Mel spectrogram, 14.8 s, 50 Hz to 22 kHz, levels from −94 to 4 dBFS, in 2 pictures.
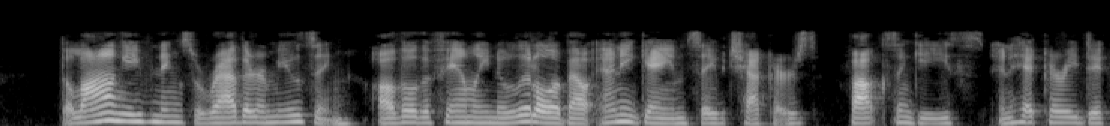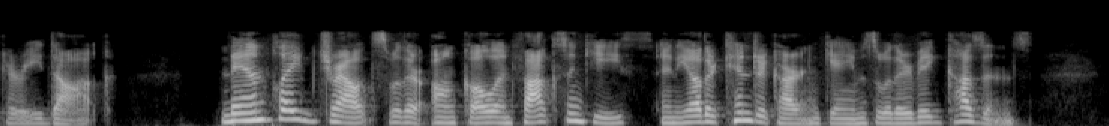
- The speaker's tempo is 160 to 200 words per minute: Yes, average, 170 wpm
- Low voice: No, medium, 175 Hz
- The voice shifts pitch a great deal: No, average, 3.5 semitones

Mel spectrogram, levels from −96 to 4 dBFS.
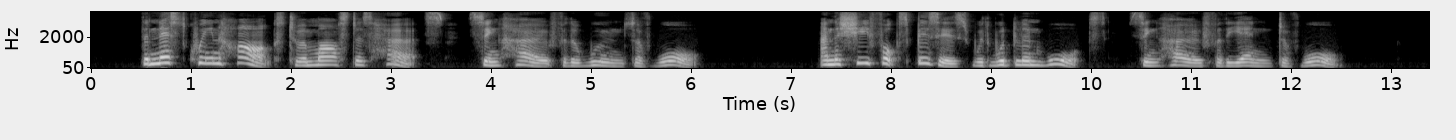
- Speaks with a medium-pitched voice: No, high, 195 Hz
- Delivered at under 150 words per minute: Yes, slow, 135 wpm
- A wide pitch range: Yes, wide, 5.7 semitones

